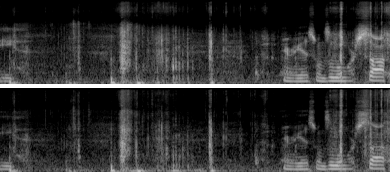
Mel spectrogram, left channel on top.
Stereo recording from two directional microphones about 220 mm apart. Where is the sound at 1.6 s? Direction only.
10° right (ahead or behind).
